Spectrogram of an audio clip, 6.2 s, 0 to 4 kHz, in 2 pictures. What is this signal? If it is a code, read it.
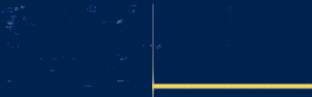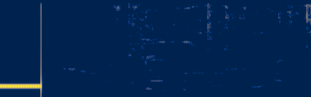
Ringback tone (North America), 440 + 480 Hz.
